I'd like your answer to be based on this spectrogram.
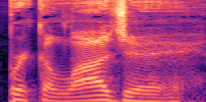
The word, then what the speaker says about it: bricolage: Am I pronouncing it correctly? – Or is it French of bricolage? – Bricolage.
